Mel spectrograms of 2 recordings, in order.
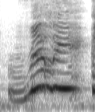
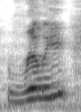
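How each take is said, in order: First: Very high, loud, squealed really; shrill mock shock; shrieked really. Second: Higher, louder skeptical really; mock disbelief; incredulous really. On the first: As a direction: peak disbelief. Third incredulous reaction. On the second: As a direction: judgmental rising really. Reacting to making out.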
